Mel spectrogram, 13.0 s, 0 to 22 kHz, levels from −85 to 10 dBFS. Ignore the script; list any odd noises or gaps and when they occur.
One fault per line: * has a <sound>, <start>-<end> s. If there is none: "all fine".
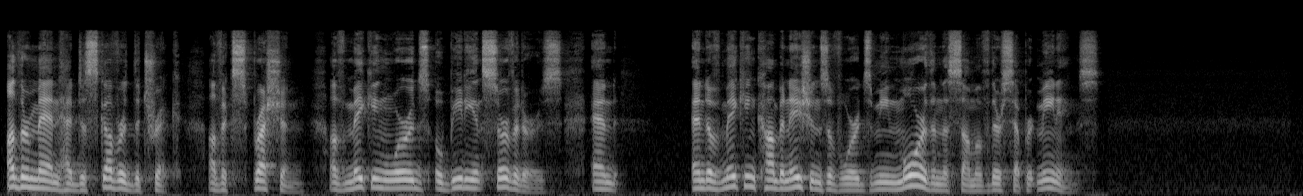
all fine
